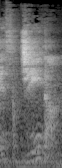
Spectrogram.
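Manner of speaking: "Gina" pronounced JEE-nuh; "Gina" with a long ee in the first syllable; corrected name. Retold or imitated. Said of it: "She's like".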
